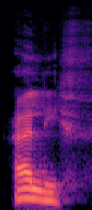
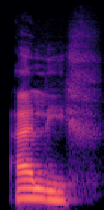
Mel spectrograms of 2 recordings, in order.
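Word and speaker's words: ألف: To help you guys in pronunciation, you really got to get the kas out. E alif. Many people say al like an sound. Alif sounds lazy. Alif. Get the e out clear.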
